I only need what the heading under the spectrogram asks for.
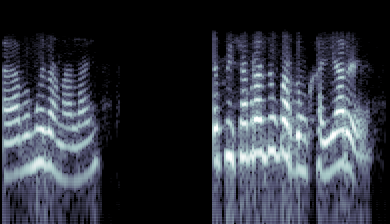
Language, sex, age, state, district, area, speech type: Bodo, female, 60+, Assam, Chirang, urban, conversation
